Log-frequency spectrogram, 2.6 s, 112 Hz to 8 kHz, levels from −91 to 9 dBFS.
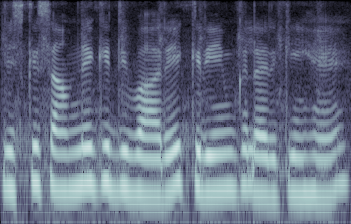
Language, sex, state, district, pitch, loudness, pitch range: Hindi, female, Uttar Pradesh, Lucknow, 220 Hz, -14 LUFS, 200-230 Hz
